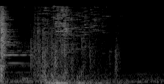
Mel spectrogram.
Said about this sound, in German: wie viele Teller und Gläser Gunsbert mit diesem Topf über dem Kopf zerbricht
